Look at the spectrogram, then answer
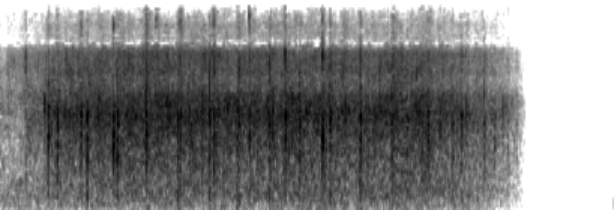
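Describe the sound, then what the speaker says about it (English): Sustained applause from an audience at a nursing graduation candlelighting ceremony for a community college class, steady and fairly loud for about five seconds before cutting off abruptly into silence. "Please give our graduates a round of applause."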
